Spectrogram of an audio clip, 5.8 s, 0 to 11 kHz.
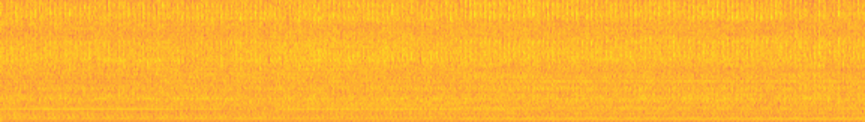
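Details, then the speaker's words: Small single-cylinder generator engine at high governed speed, set to about 3650–3700 rpm (target 3600) to allow for heavier load. Steady, even drone with constant pitch and no misses or surging; normal. "Then when I let off the throttle, it should be close to 3600. But I checked it yesterday, and I think it's like a 3650 or 3700."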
